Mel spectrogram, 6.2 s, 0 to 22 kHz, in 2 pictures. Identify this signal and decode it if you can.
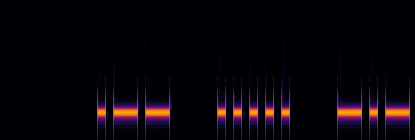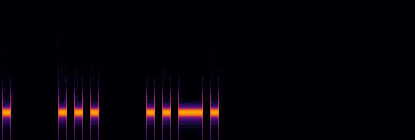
Morse code, heard as a keyed tone, about 19 wpm, spaced as for 14 wpm, 700 Hz. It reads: W5CSF
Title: 167 Lesson 27g - Number 7 - Call Signs 20wpm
